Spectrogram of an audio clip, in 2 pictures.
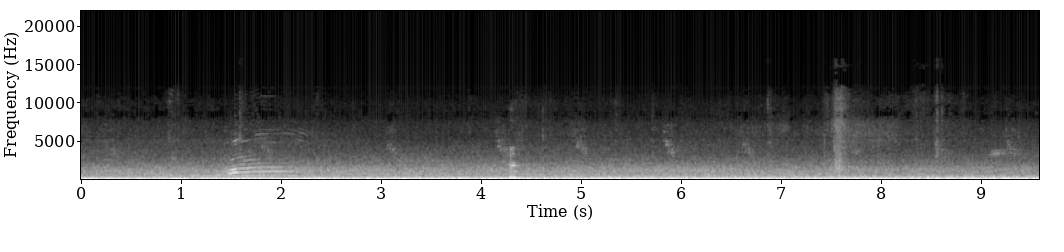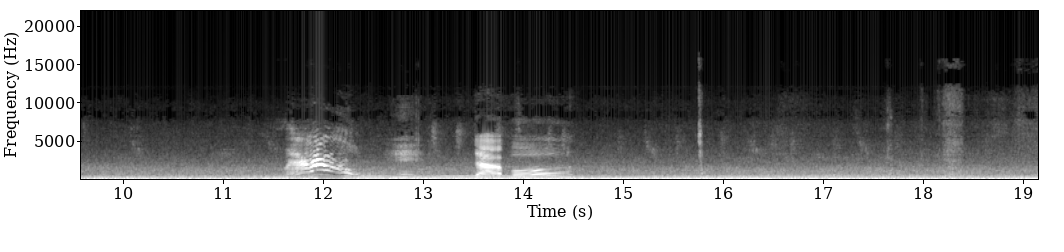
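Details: Three-legged stray cat being petted on a street, a short meow early on, then two loud, wavering, drawn-out meows around twelve and fourteen seconds, against constant low traffic rumble.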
